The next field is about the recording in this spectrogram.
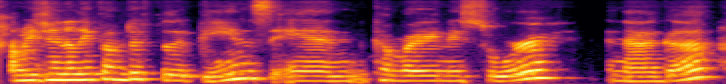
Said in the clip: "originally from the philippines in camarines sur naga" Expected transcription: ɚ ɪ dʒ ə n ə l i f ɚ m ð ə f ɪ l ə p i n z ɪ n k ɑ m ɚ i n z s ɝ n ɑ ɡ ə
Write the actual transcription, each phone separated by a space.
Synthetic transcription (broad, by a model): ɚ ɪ dʒ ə n l i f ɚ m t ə f ɪ l ə p i n z ɪ n k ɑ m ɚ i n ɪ s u n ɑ ɡ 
